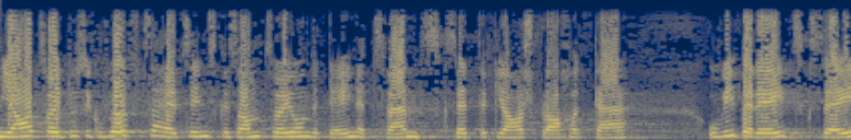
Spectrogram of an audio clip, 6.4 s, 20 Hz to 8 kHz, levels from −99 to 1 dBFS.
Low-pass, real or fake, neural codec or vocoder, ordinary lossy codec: 7.2 kHz; real; none; none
